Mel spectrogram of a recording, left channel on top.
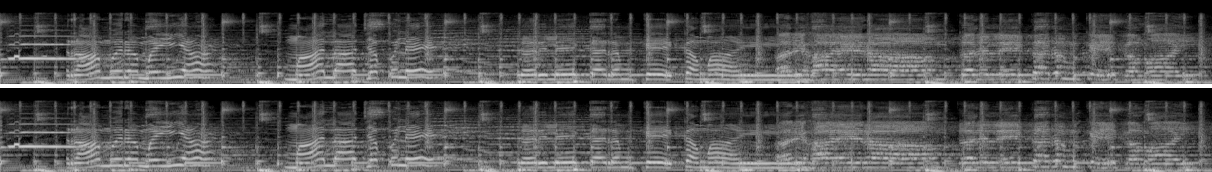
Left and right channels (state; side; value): normal; both; correlation 0.94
